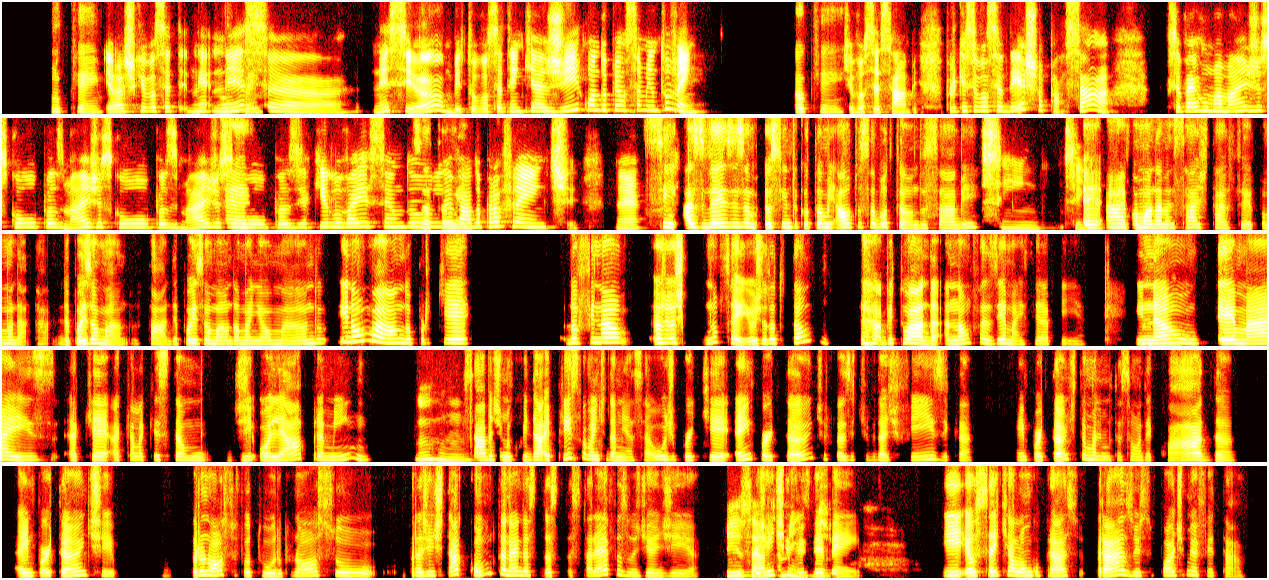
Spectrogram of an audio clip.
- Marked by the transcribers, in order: none
- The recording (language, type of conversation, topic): Portuguese, advice, Por que você inventa desculpas para não cuidar da sua saúde?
